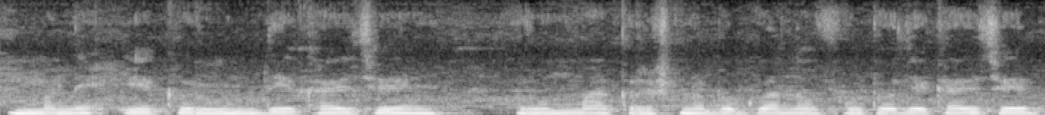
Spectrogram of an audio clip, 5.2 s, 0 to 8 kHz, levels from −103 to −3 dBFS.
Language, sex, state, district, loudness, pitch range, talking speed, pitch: Gujarati, male, Gujarat, Gandhinagar, -13 LUFS, 155-165 Hz, 135 wpm, 160 Hz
